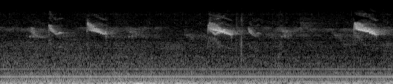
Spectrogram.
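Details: Warbling white-eye raising nestlings on 23 July 2018, one day before fledging. High, thin, down-slurred chirps come irregularly, a loud one roughly every one and a half seconds, with quieter notes between and a faint hum.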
